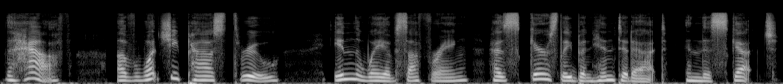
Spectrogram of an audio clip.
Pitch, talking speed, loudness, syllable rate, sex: 185 Hz, 155 wpm, -18 LUFS, 4.1 syllables/s, female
